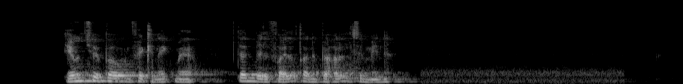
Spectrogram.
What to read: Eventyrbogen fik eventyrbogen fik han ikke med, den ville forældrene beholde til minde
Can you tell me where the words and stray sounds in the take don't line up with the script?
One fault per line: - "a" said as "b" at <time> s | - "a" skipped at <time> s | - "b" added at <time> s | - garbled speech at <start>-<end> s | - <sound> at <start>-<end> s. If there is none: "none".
- "eventyrbogen fik" skipped at 1.5 s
